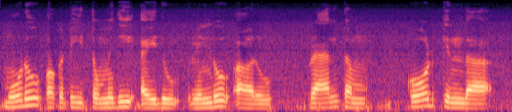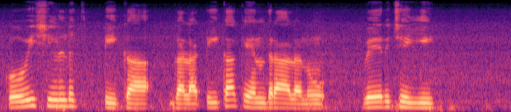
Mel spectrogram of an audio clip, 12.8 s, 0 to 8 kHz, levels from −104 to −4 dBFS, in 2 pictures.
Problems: none marked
